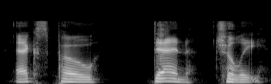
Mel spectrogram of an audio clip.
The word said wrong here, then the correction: exponentially: my entire fucking life. Exponentially. – I thought there was a den, not a nen.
